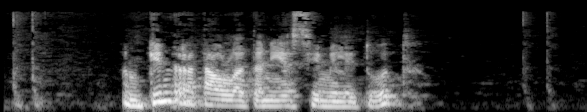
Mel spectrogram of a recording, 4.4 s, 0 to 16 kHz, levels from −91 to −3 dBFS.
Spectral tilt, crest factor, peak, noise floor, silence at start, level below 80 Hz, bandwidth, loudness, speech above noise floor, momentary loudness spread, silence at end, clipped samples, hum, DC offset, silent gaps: -6 dB/octave; 18 dB; 0 dBFS; -76 dBFS; 0.1 s; -60 dBFS; 11.5 kHz; -15 LUFS; 61 dB; 9 LU; 1.3 s; under 0.1%; none; under 0.1%; none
